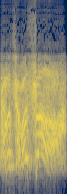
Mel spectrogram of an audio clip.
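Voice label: Korean player killed enemy mood high, speech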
